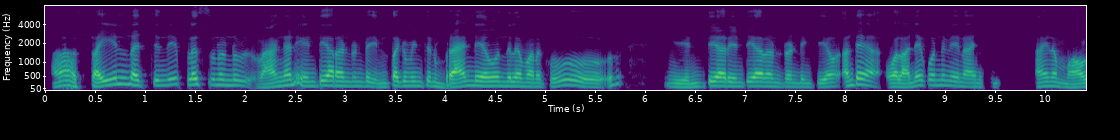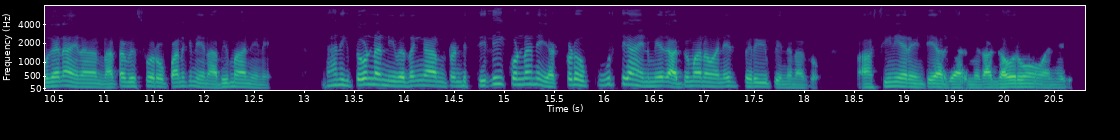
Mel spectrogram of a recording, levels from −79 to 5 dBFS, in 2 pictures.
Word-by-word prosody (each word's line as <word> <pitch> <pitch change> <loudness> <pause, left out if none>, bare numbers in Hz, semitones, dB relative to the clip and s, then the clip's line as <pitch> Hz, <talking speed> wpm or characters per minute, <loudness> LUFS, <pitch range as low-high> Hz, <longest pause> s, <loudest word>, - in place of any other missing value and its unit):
ఆ! - - +4 0.2
స్టైల్ 215 +6 +3
నచ్చింది. 180 +1 0
ప్లస్ 205 +1 +1
నన్ను 185 -1 -1 0.3
రాంగానే 150 +11 +1
ఎన్టీఆర్ 170 +2 +3
అంటుంటే, 155 0 -4
ఇంతకు 155 +6 +1
మించిన 155 -1 -4
బ్రాండ్ 155 +6 +5
ఏముందిలే 155 -1 +3
మనకు 135 +1 -3 1.3
ఎన్‌టి‌ఆర్‌, 150 +5 +3
ఎన్‌టి‌ఆర్‌ 150 +1 +3
అంటుంటే 135 -1 -5
ఇంకేం 130 +3 -2
అంటే 205 +4 +3 0.3
వాళ్ళు 130 -2 +5
అనే 160 +8 0
కొంది 180 -1 -2
నేనాయనకి 135 -5 -4 0.4
ఆయన 150 +2 -1
మావూలుగానే 140 +9 +2
ఆయన 130 -2 -2 0.2
నట 115 - -3
విశ్వరూపానికి 145 +1 -1
నేను 125 -3 -3
అభిమానిని. 125 -5 -3 0.6
దానికి 185 -1 -3
తోడు 210 +2 +5
నన్ను 185 -4 +2
ఈ - - -2
విధంగా 170 +2 0
అంటుంటే, 155 +1 -5
తెలియకుండానే 215 +1 -1
ఎక్కడో 200 +8 0 0.2
పూర్తిగా 210 +2 -1
ఆయన 155 -3 -3
మీద 160 - +1
అభిమానం 155 -2 0
అనేది 150 +1 -4
పెరిగిపేయింది 130 -6 -3
నాకు. 100 - -9 0.5
ఆహ్, 110 - -2
సీనియర్ 145 -3 0
ఎన్‌టి‌ఆర్‌ 115 -1 +1
గారి 105 0 +1
మీద 105 - -5
ఆ - - -8
గౌరవం 120 -1 +4
అనేది. 100 0 -10
150 Hz, 150 wpm, -23 LUFS, 130-170 Hz, 1.3 s, బ్రాండ్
